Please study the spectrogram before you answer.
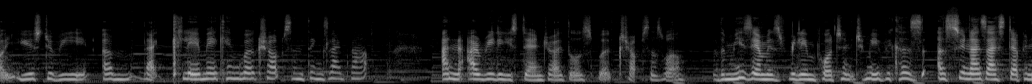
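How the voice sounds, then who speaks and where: A young woman in her late twenties with a somewhat high voice. She talks casually and affectionately, pausing on fillers now and then. Soft music plays underneath. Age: late 20s. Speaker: interviewee. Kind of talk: casual reminiscing.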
